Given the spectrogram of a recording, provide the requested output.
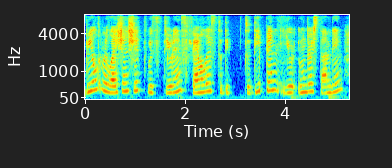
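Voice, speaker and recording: A woman speaks with a non-native accent at a fairly slow pace, her pitch varying in an ordinary way. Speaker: student teacher. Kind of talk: presentation. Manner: halting.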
